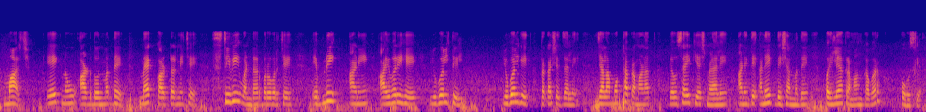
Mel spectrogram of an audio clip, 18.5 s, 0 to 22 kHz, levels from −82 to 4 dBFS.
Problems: constant background noise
